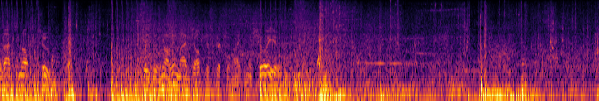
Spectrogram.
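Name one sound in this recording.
A rapid-fire weapon shoots in quick bursts.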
